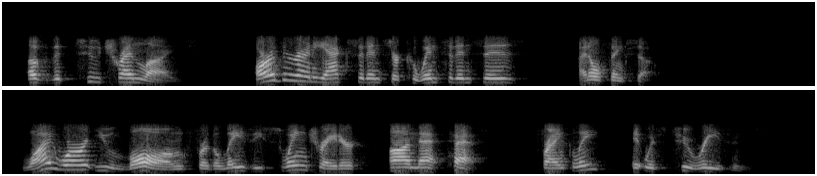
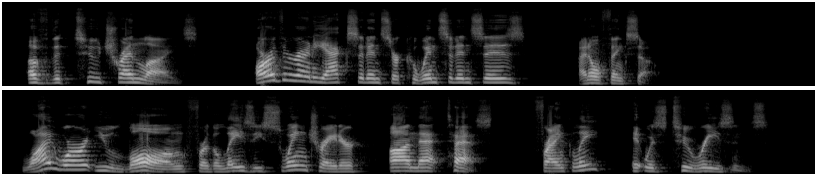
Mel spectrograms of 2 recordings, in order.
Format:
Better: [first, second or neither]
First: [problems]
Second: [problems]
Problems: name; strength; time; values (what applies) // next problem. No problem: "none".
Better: second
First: phone-call audio; poor line; nothing above 4 kHz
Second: none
